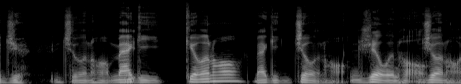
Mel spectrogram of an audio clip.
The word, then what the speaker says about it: Gyllenhaal: saying his name wrong I say Gyllenhaal what were you saying I said it's a hard I said it with a hard G but it is it's probably J Gyllenhaal Maggie Gyllenhaal Maggie Gyllenhaal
